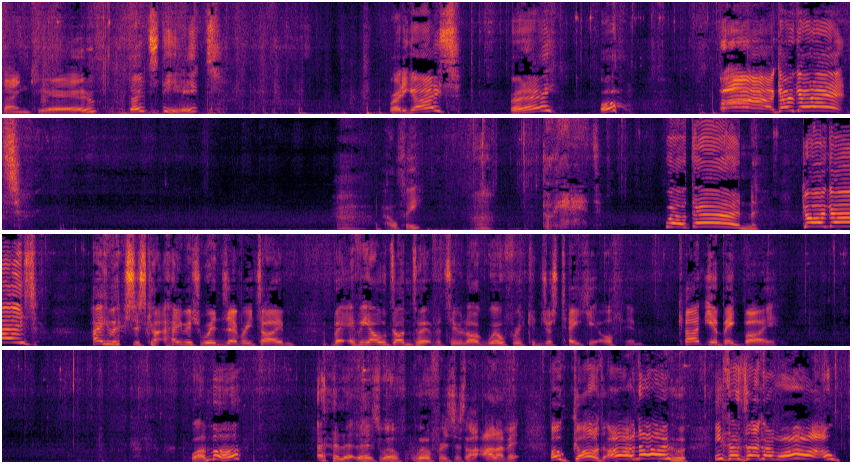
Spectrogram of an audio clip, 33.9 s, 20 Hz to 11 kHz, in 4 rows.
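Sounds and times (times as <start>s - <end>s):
footsteps on rough grass: 0.0s - 15.1s, 17.4s - 33.9s.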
